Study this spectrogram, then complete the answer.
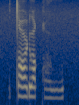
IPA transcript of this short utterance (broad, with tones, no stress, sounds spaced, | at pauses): tˤ i˨ ɽ ɯ˨ q ṳ˨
